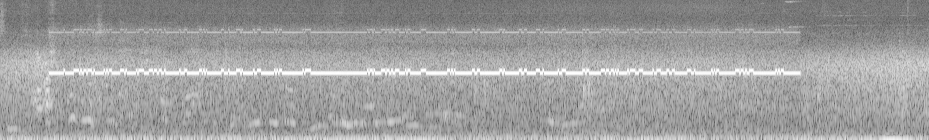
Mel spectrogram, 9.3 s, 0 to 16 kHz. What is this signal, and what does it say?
RTTY (75 baud, 170 Hz shift), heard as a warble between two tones, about 2300 Hz centre, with radio static and street noise. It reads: SHE PURCHASED ABORIGINAL REMAINS AS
